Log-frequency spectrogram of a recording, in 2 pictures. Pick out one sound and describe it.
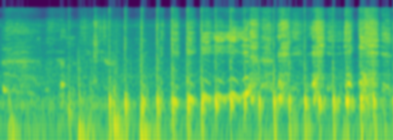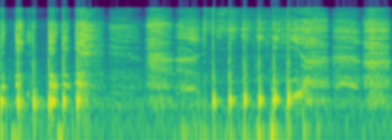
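A young man punches a pumpkin with rapid, hollow thuds.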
